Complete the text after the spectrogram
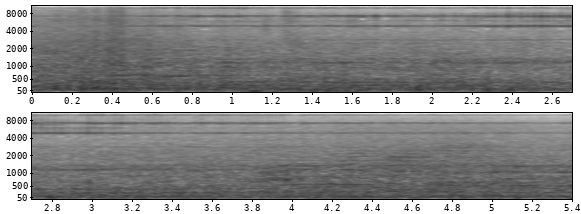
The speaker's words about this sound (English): She met our producer early in the morning at the terminal of the Long Island Railroad. That's the commuter train that runs east of New York City.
